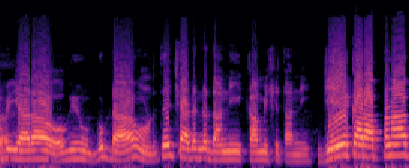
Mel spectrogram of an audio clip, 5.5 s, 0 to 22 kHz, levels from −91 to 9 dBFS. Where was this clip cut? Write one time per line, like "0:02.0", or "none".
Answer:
0:04.2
